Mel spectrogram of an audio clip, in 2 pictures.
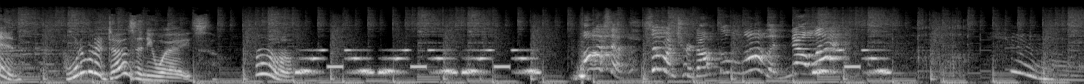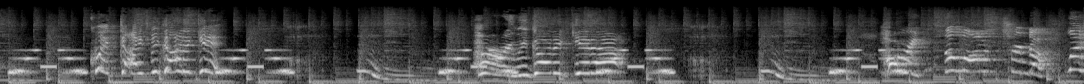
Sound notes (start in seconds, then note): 9.4 snoring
